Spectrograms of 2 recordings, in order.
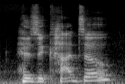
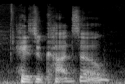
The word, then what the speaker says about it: hesychazo: Now, the next verb is, how do we say this one? Hezukadzo. Hezukadzo? – It's something like that. – H-E-S-Y-C-H-A-Z-O.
